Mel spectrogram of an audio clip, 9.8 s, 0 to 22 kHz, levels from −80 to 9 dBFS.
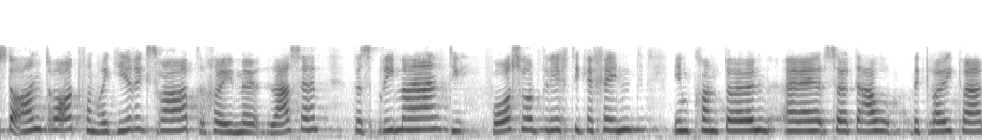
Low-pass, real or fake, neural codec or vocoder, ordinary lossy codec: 5.4 kHz; fake; codec, 16 kHz, 1 kbps, FunCodec, trained on LibriTTS, 50 frames a second; none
